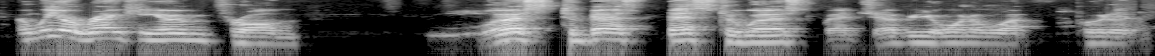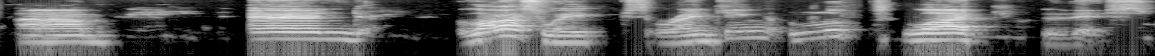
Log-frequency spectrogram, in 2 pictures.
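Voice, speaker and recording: A man's voice: a little high, fairly bright tone, poor audio. A man co-hosting a movie review show, reading trivia and goofs from his notes in a casual way and swearing offhandedly.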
